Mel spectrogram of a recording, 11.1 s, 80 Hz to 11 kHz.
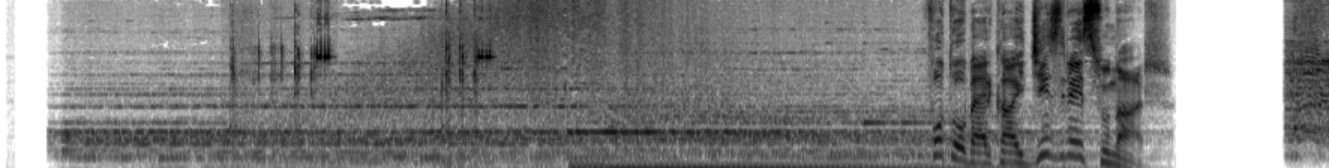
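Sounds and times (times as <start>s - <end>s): ambient synth music: 0.4s - 8.4s
camera clicks: 1.9s - 2.8s, 3.6s - 4.4s.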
